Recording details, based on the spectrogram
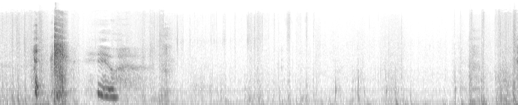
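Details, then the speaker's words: Woman with a miserable cold, badly congested and coughing, trying to make herself sneeze: two sharp sneezes close together, then a gasping, drawn-out breath and a sigh. "so i probably have to make myself sneeze because i feel like i need to and also is probably the only enjoyable thing about being sick"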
